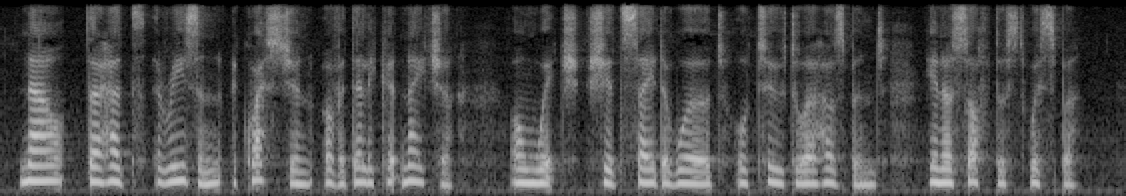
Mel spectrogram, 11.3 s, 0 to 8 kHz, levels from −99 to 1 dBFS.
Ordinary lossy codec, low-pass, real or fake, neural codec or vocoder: AAC, 48 kbps; 7.2 kHz; real; none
